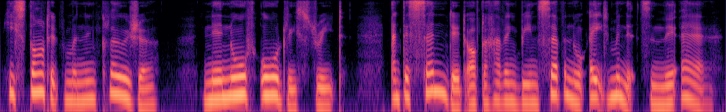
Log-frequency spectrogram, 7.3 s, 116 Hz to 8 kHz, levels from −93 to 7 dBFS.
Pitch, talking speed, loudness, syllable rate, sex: 185 Hz, 175 wpm, -18 LUFS, 5.4 syllables/s, female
